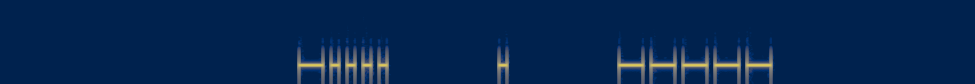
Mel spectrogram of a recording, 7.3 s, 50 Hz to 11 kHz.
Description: Morse code, heard as a keyed tone, about 20 wpm, spaced as for 8 wpm, 700 Hz. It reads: 6E0
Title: 218 Lesson 35e - Number 0 - Three Characters 20wpm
